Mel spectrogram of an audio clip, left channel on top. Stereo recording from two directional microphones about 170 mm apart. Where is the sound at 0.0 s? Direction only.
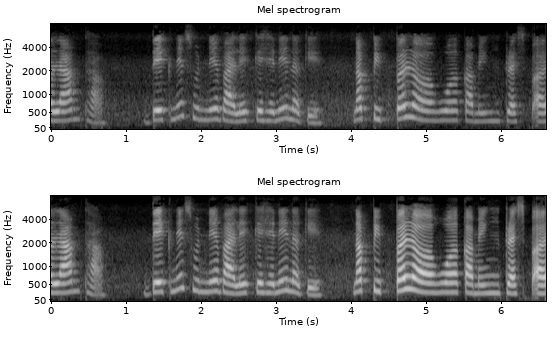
45° right (ahead or behind).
